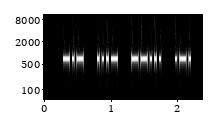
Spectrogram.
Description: Morse code, heard as a keyed tone, about 36 wpm, spaced as for 25 wpm, 700 Hz. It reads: KV7R
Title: USA Call Signs - 4 Characters - 2x Character Spacing - 35wpm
